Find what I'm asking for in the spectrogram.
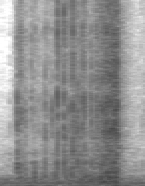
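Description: Rapid papery riffling of a large tarot card deck being shuffled, a steady flutter of cards close by that swells briefly before ending, with no voice.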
